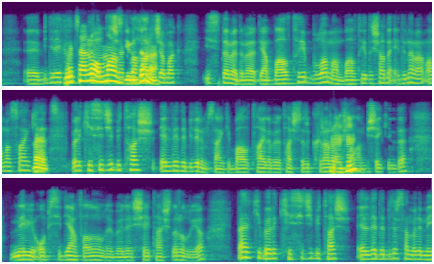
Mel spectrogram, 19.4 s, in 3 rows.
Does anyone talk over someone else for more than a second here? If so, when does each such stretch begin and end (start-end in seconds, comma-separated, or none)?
0.9-2.3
